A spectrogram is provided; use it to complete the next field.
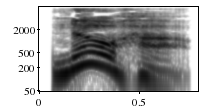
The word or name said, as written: know-how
